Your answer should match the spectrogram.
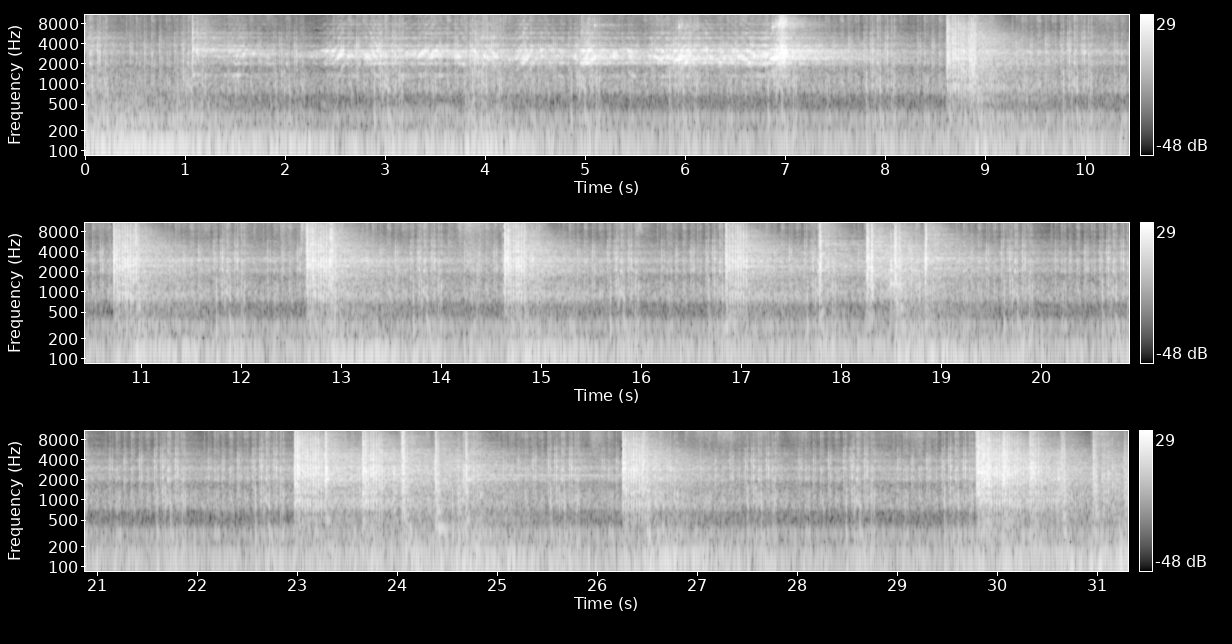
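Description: Amplified daxophone played live: a low, steady rumbling drone with sharp knocks and scraped strokes every couple of seconds, and a wavering high tone over it in the first several seconds.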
